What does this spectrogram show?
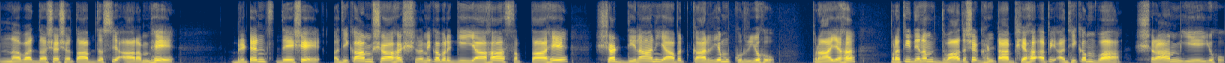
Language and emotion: Sanskrit, neutral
